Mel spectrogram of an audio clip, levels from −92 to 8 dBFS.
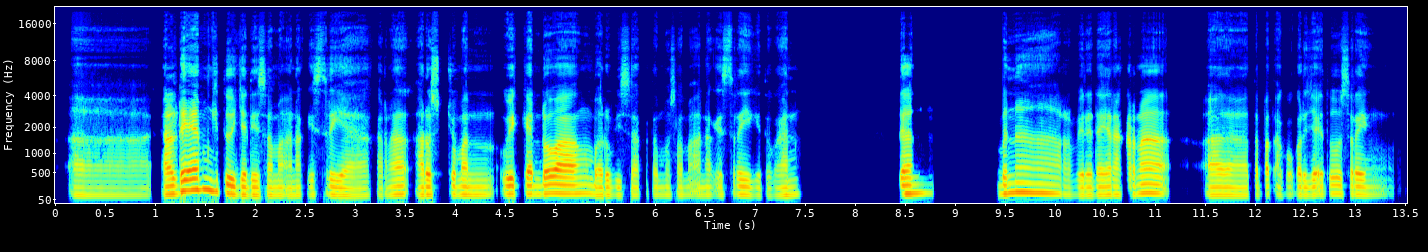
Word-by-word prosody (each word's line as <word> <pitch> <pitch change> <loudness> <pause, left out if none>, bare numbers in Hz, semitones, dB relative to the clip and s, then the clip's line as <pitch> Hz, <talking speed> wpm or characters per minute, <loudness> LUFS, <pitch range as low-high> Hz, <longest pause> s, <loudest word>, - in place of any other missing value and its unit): eee, 110 -1 -9 0.3
LDM 180 +8 +8
gitu 165 -5 +1
jadi 120 -1 +1
sama 115 -1 -4
anak 115 +1 -6
istri 115 0 -2
ya 110 0 -4
karena 120 +4 -2
harus 115 0 +1
cuman 120 -1 -2
weekend 130 0 +2
doang 135 0 +6
baru 115 -2 0
bisa 115 0 -7
ketemu 115 0 -10
sama 115 0 -9
anak 115 0 -8
istri 125 +1 -2
gitu 105 -1 -12
kan. 115 +2 -5 1.0
Dan 140 +1 +2 0.7
bener 145 -1 +1
beda 115 0 -2
daerah 120 0 0
karena, 140 +4 +2 0.3
eee, 115 -1 -1
tempat 120 - -5
aku 120 - -11
kerja 120 0 0
itu 135 - -2
sering, 120 -1 -3
120 Hz, 140 wpm, -23 LUFS, 115-135 Hz, 1.0 s, LDM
